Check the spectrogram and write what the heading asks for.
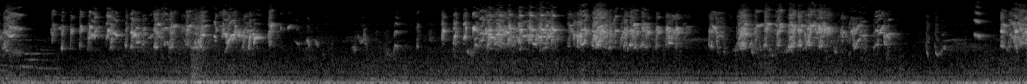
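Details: Colony of lovebirds producing a near-continuous wall of shrill chirps and squeaks, swelling louder in the middle, about three notes a second.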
